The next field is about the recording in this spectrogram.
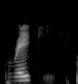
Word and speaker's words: Reiki: So what really is Reiki, though? – Like, okay, well, let's start with a nice Japanese lesson first, Anthony. – Okay. – And we say it Reiki.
